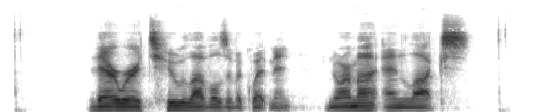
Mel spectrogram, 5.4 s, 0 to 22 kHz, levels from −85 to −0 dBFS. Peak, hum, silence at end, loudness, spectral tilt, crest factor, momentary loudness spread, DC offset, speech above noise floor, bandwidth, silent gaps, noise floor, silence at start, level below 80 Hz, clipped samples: -2 dBFS; none; 0.7 s; -17 LUFS; -3.5 dB/octave; 18 dB; 15 LU; under 0.1%; 70 dB; 11 kHz; none; -88 dBFS; 0.9 s; -60 dBFS; under 0.1%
